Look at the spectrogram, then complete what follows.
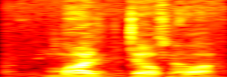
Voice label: "Butt", Yimas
